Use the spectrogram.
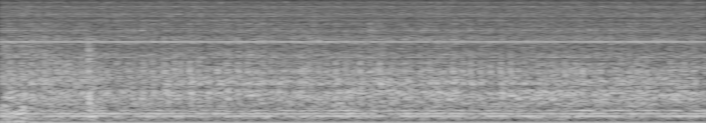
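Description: A drill bores into a fire piston workpiece with its plain shank past the flutes, producing a continuous, even mechanical drone with a faint rattling texture, close and steady, without speech.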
